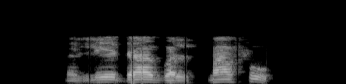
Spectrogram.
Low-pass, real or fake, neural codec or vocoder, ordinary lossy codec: 3.6 kHz; real; none; Opus, 32 kbps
